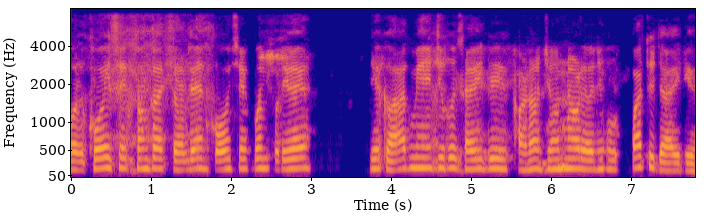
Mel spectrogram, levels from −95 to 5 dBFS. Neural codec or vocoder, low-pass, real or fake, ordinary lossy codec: codec, 16 kHz, 2 kbps, FreqCodec, larger model; 7.2 kHz; fake; none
